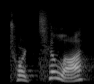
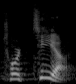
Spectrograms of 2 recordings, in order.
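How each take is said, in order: First: The word is said the way outsiders say it. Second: The word is said the way locals say it. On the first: The speaker calls it wrong. "It's not tortilla" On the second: The speaker calls it right. "the proper way to say some words"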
